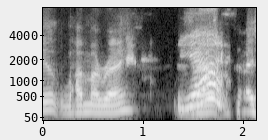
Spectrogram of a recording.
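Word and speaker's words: La Marée: megan from now how do you say it lamar ray yes i say right yes and so celebrate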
